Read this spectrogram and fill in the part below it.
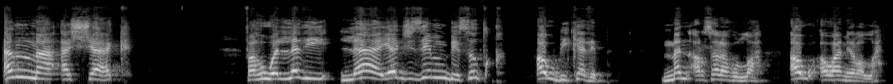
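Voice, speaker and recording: A man giving a religious lesson in an earnest lecturing tone, often urging listeners to pay attention, stressing phrases slowly and letting his voice drop at the ends of sentences. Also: very high-pitched, animated, bright, forceful tone. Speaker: religious teacher.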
